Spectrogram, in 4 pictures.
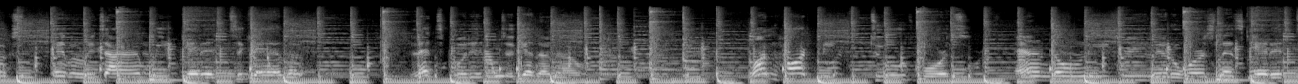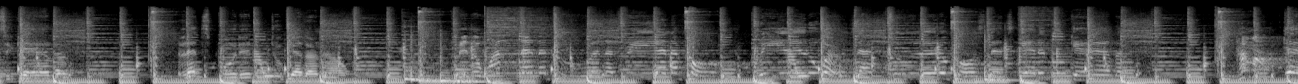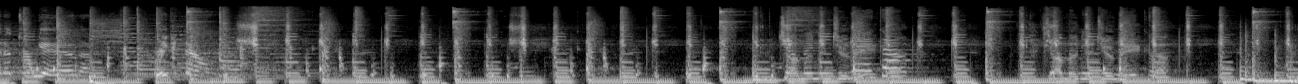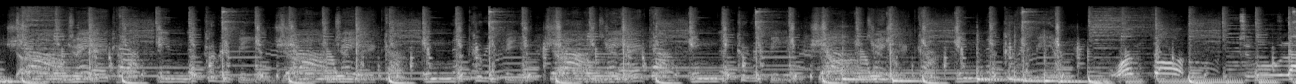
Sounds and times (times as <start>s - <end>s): Music: 0.0s - 51.9s.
